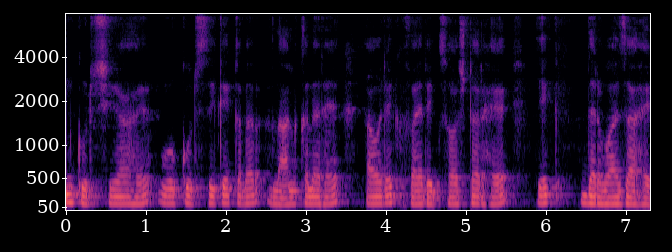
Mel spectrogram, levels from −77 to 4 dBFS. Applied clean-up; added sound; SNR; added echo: none; none; none; none.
